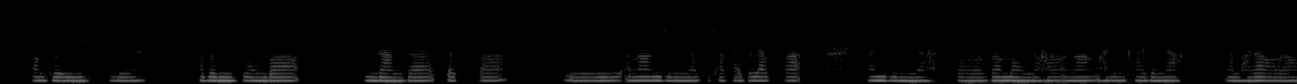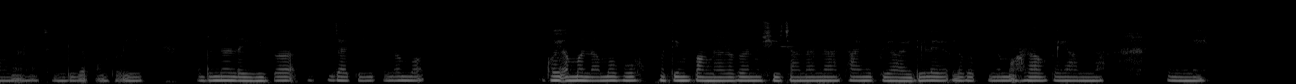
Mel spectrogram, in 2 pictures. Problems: none marked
